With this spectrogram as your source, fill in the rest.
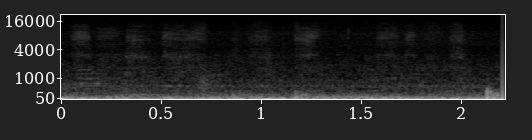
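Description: Pen or pencil scratches steadily across paper while a math problem is worked out by hand, the writing a continuous close rustle with small strokes throughout.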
